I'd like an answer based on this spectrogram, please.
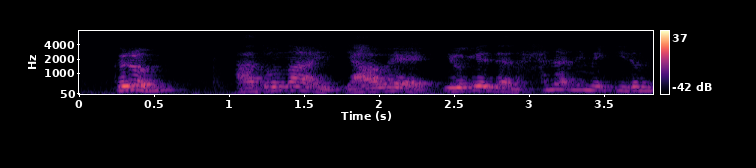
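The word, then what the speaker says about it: אדני: 그래서 이거를 유대인들은 이름 말을 수도 로드라고 하는 아도나이라고 발음해요.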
